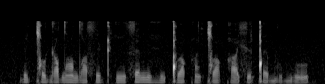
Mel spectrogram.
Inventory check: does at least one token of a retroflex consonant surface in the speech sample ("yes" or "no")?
yes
